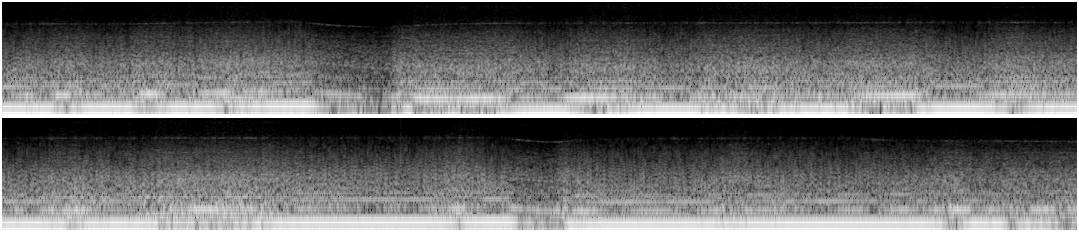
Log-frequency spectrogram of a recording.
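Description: A diesel cabover semi-truck engine drones while cruising on a highway.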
